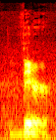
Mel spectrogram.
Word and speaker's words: there: Were there. There. Просто where. TH, да, оно читается как Z.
